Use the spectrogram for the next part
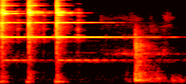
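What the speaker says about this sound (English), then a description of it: "We're gonna have to hit the little dingy dingy dingy to bring them out." A small ring-for-beer desk bell is struck three times in quick succession, each a bright ringing ding with a sustained tone, followed by a brief clunk as it is handled.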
